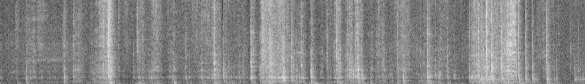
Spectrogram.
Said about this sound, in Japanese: たまたま見つけたんで買ってみましたメーカーズマートちょっと箱開けてみます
